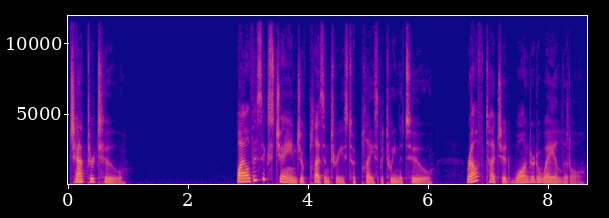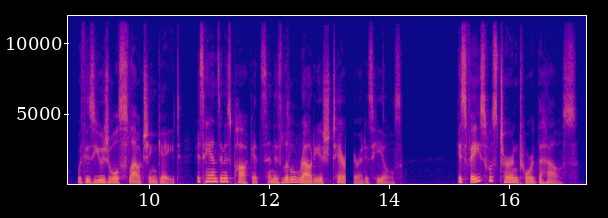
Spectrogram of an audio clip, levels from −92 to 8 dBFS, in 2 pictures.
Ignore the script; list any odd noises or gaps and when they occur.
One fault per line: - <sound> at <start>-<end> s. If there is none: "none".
- dropout at 13.3-13.4 s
